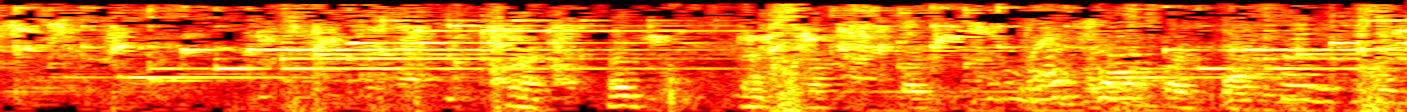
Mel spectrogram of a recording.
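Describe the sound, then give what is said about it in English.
An alarm rings continuously for about seven seconds, a loud, bright, bell-like ringing with steady high tones that barely lets up. “I have to shut this alarm off.”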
